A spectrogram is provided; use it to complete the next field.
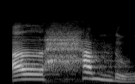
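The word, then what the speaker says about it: الحمد: Harusnya ini menggunakan hak kecil, Pak. Alhamdu, ya, haknya ini hak kecil.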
